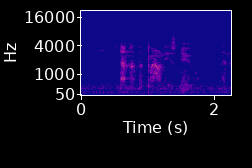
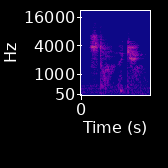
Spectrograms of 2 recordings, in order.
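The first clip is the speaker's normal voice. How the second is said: ordinary delivery, nothing marked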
